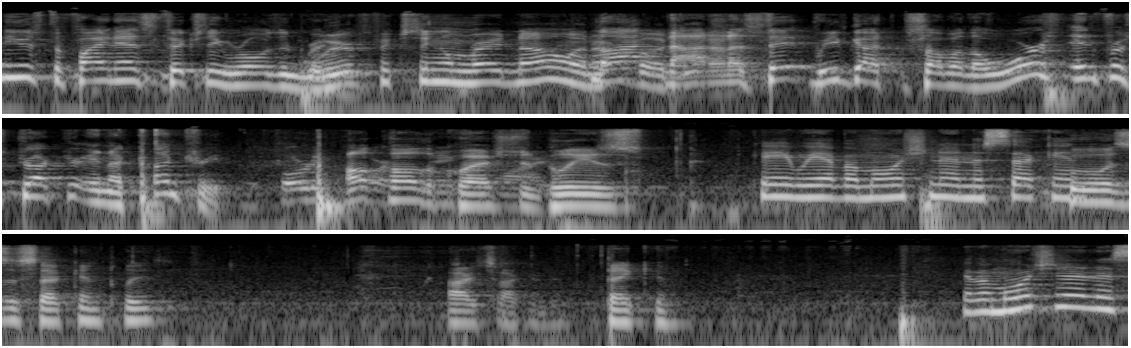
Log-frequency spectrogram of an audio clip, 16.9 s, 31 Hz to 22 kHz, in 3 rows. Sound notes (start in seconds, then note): 7.1 pounding table; 13.9 pat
